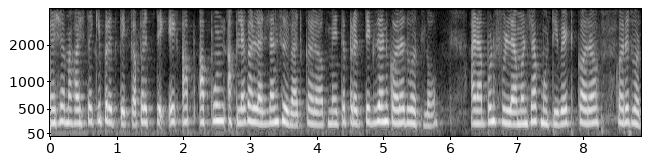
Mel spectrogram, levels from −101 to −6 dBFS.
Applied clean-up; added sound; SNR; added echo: none; none; none; none.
